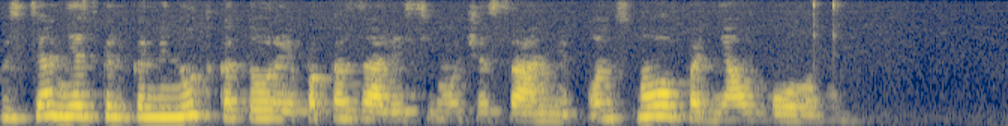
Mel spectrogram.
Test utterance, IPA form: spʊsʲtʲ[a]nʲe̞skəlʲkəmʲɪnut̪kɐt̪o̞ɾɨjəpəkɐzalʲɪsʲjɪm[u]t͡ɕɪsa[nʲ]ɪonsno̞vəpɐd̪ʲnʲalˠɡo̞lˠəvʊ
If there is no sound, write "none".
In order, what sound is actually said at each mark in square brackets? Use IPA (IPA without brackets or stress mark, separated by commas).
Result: a, u, mʲ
